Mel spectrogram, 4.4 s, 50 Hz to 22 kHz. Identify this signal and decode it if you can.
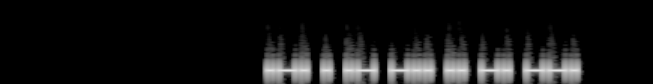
Morse code, heard as a keyed tone, about 32 wpm, 700 Hz. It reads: READING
